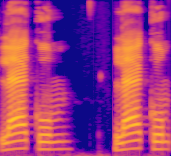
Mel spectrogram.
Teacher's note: Tipiskan pelafalan huruf lamnya karena fathah dia vokalnya vokal A.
